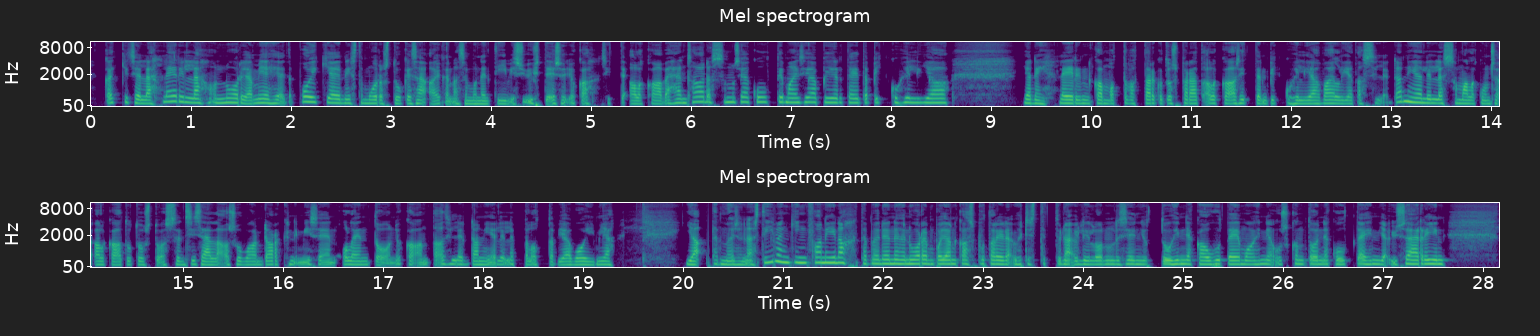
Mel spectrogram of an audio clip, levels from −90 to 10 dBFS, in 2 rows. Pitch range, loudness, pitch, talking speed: 170-205 Hz, -23 LUFS, 185 Hz, 150 wpm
